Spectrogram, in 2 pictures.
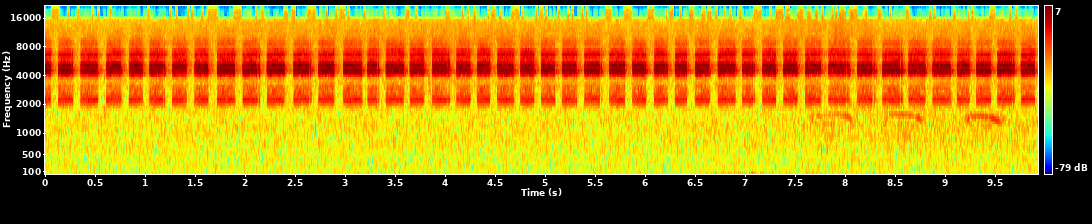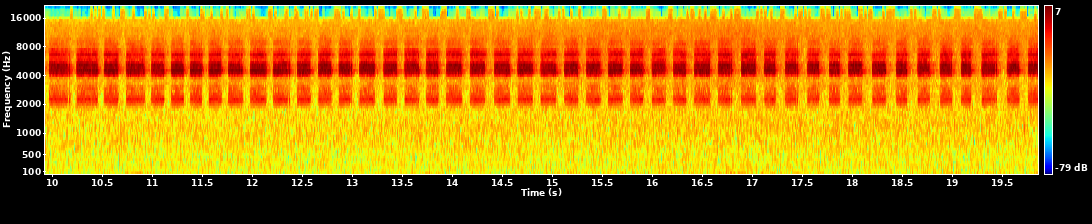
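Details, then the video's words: Cicadas at the municipal park, Larnaca, droning in a high, rapidly pulsing buzz that never lets up; around the middle, three quick harsh bird notes cut in faintly, with gentle wind behind. "CICADAS at the municipal Park Larnaca"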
